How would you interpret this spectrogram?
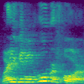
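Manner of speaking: high-pitched mock challenge; nagging questioner. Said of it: "And he goes".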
